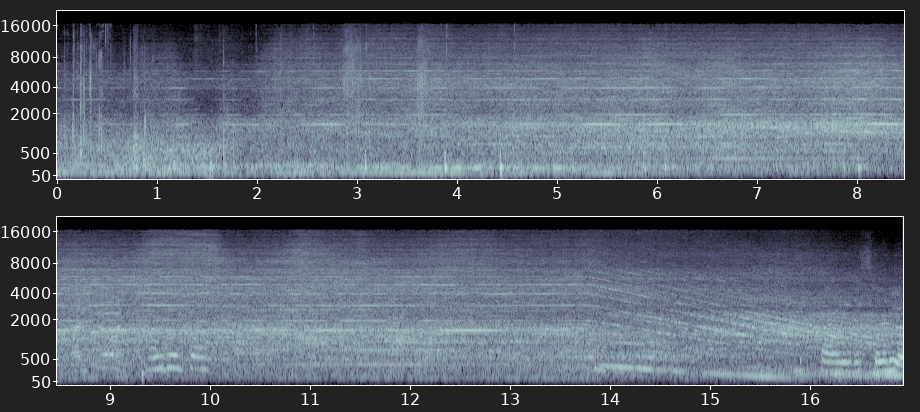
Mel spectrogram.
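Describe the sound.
A vacuum cleaner drones steadily as it sucks up sawdust from the ground of a carport where lumber sits on sawhorses. The constant whine has slowly shifting tones and a couple of brief knocks.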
